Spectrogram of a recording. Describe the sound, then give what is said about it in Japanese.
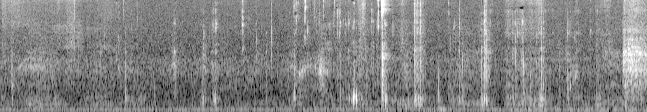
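Someone takes another bite and chews, producing faint, irregular crunches and soft mouth clicks with quiet pauses between them. “けれどもちょっと食べてみたいと思いますと。うん。もう一口食べます。”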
